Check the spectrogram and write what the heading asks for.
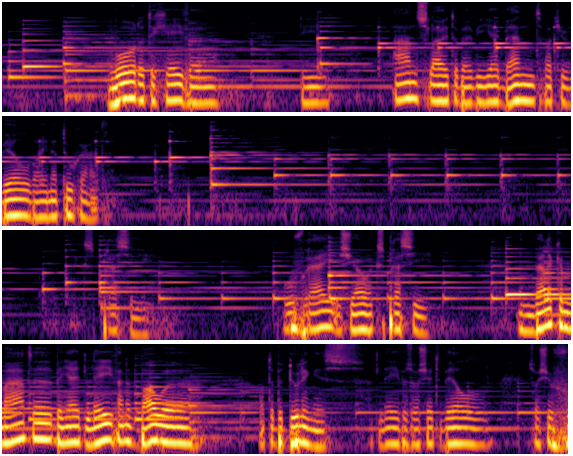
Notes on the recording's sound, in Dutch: Tijdens het Reversed Leadership Seminar gegeven 7 SENSES meditatie met Live Kundalini Piano. Opgenomen in de Mariakapel van Conscious Academy op Landgoed Coudewater in Rosmalen.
